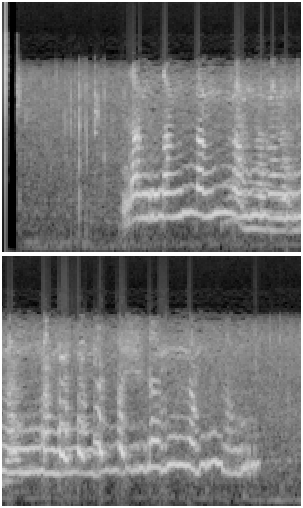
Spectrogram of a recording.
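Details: A cat vocalizing while drinking from a feeding bottle: one long, wavering, nasal whine lasting about four seconds, its pitch wobbling up and down, after a few faint clicks.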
